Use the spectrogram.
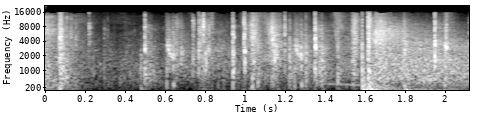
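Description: Rapid machine gun fire in the Squad video game runs as a dense, continuous string of cracking shots, loud and close throughout the short burst.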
